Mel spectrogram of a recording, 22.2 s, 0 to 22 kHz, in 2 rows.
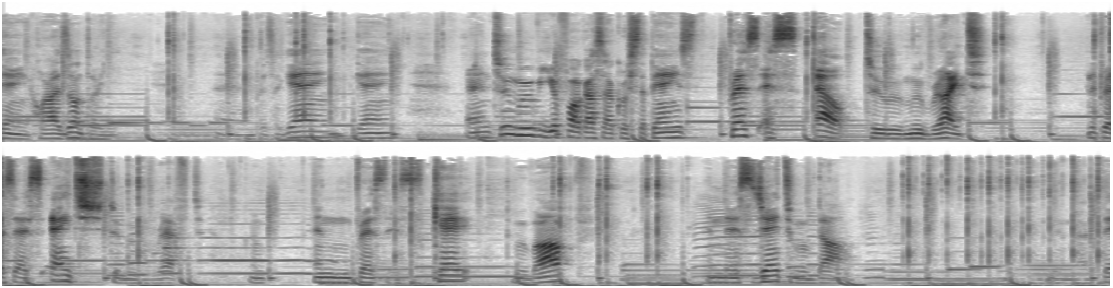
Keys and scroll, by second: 1.4-3.9 typing, 5.1 typing, 7.8-8.6 typing, 9.9-11.1 typing, 12.3 typing, 14.8-18.1 typing, 19.8-21.3 typing.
